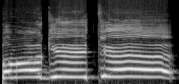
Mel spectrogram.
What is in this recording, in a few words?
"help", male; XBOX; civ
